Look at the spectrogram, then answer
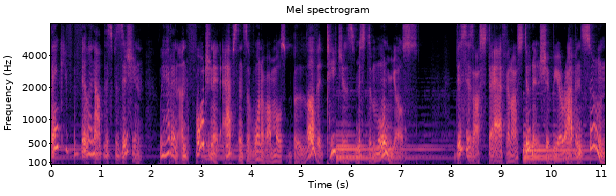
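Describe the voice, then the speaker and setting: A man uses a raspy, put-on character voice. He talks at a moderate pace over clear music in the background. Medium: read story.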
